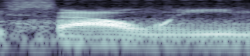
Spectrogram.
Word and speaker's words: Samhain: If you were to write it out, it sounds like it's spelled Samhain, but it's actually Samhain.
